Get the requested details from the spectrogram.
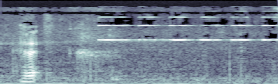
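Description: A high steady electronic tone sounds after a button is pressed.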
